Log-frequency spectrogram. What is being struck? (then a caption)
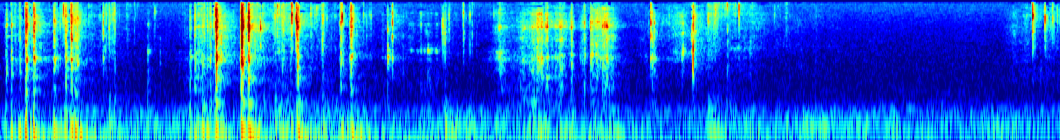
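Bar of soap scraped by a metal blade. A metal blade repeatedly scrapes and carves the surface of a solid, palm-sized green bar of soap held in the hand, cutting away shavings. Dry, crisp scraping and shaving strokes crackle bright and papery over a steady low rumble, with a few sharper cuts standing out.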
